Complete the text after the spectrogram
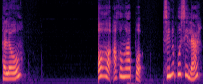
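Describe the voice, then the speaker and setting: A woman's voice: high voice, animated, unhurried, no room sound, studio quality. An actress playing a long-suffering young wife and mother in a Filipino radio drama, emotional and plaintive, with a Filipino accent. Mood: friendly, subdued.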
